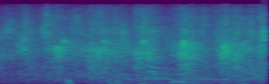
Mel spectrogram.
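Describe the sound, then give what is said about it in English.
A crowd claps steadily, welcoming a speaker at a talk on blockchain technology for emerging market investment: a dense patter of many hands forming a sustained round of applause at moderate loudness, with faint murmuring voices underneath. “Why don't you give her a round of applause?”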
